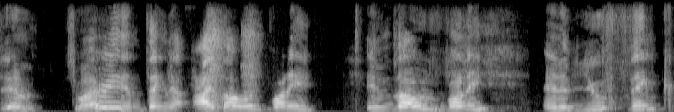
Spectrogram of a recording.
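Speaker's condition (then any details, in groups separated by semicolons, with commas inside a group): Cerebral palsy; mixed quadriplegia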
